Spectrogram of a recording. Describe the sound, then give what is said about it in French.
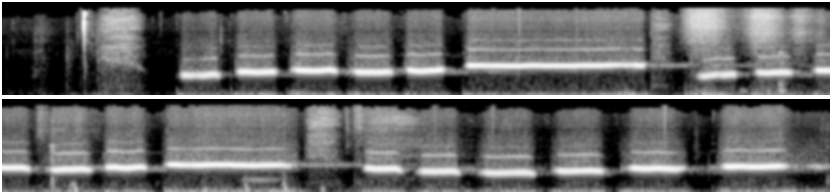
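Someone whistles a catchy advertising jingle for a quiz where listeners name the advert, a bouncy melody of short repeated notes with a couple of longer held tones, clear and loud with no talking. “Je vous siffle des publicités, vous me donnez le nom de la pub.”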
